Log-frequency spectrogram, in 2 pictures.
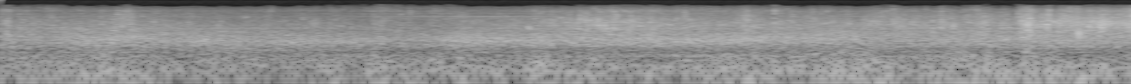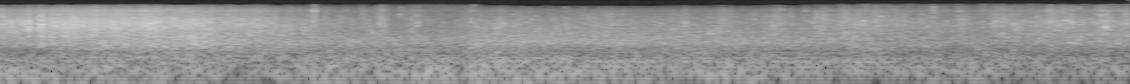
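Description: Small waves washing against the rocks of a stony shoreline, with wind rumbling on the microphone. A wave splashes over the rocks about six seconds in.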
